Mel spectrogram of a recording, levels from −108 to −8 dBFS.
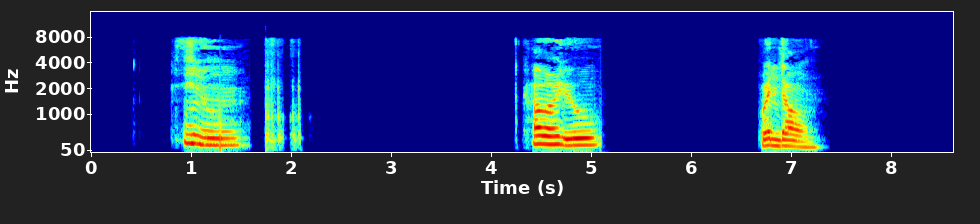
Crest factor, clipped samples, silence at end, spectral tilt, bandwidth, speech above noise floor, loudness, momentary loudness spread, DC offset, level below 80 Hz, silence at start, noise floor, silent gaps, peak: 22 dB; under 0.1%; 1.35 s; -7 dB/octave; 8.2 kHz; over 71 dB; -20 LUFS; 16 LU; under 0.1%; -62 dBFS; 0.9 s; under -90 dBFS; 1.61-1.72 s, 2.12-4.23 s, 5.18-6.67 s; -4 dBFS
